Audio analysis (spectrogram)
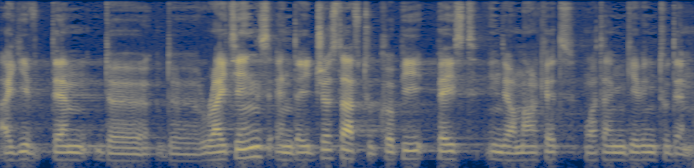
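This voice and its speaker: The voice comes with a French accent and fairly even intonation, at a fairly slow pace with hardly any pauses. Noticeable background noise sits behind it. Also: man. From France, Strasbourg. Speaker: social procurement expert. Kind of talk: conference presentation. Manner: hesitant, many fillers.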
